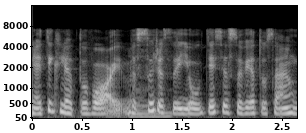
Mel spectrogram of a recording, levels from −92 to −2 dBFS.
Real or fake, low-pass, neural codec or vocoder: real; 7.2 kHz; none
